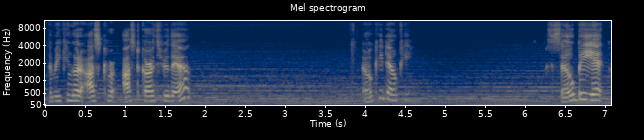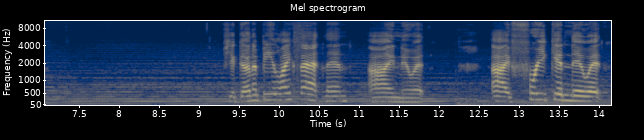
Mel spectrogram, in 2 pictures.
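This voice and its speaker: Bright-voiced woman doing chatty game commentary. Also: mid-range voice, takes it slowly, pauses often, faint music behind. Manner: playful, chatty, talks to herself and the game. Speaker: gaming video host. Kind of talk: casual let's play commentary.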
